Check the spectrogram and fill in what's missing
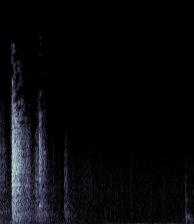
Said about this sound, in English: The doors, Dudley, they're closed.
